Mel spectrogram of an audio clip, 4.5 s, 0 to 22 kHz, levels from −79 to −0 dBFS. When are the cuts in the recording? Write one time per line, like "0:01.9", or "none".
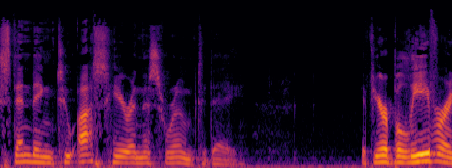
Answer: none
